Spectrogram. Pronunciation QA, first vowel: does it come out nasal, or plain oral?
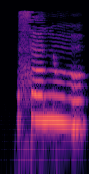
oral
